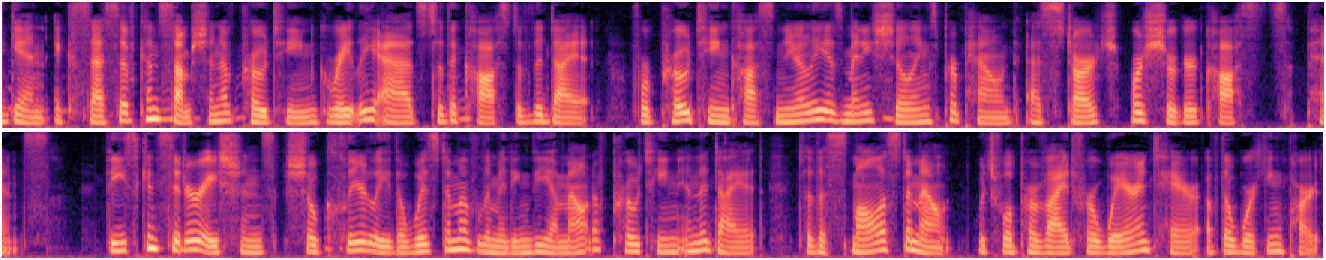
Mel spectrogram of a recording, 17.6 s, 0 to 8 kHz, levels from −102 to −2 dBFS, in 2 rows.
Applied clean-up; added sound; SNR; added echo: none; none; none; none.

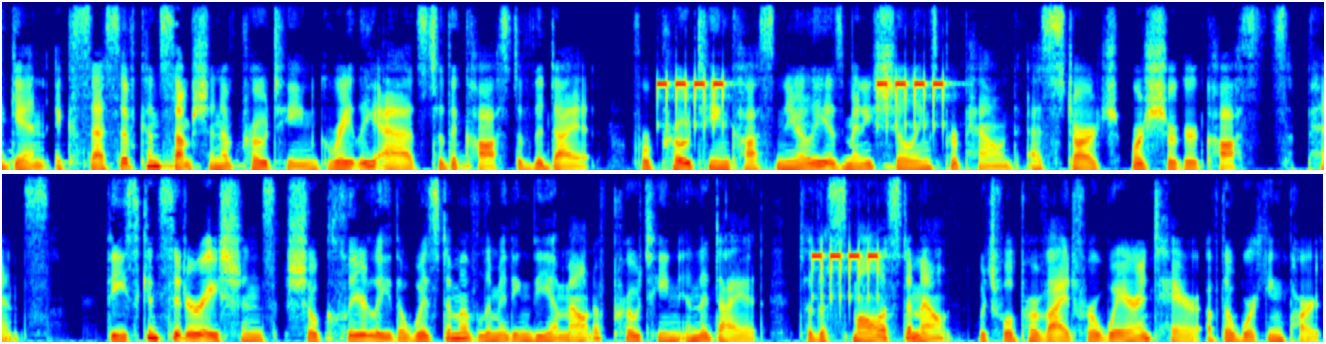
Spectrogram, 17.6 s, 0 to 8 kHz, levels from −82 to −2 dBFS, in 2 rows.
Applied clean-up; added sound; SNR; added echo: none; Alarm; 1 dB; none.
